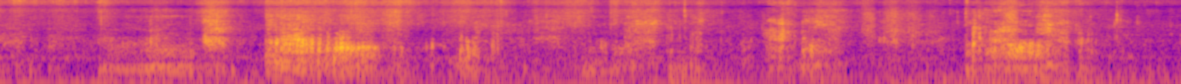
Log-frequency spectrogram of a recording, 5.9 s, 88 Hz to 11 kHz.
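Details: Pitbull and Malamute play fighting, friends since they were puppies; rough, noisy growling bursts rise near 1.5 and 5 seconds over a steady low hum, with quieter scuffling between.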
